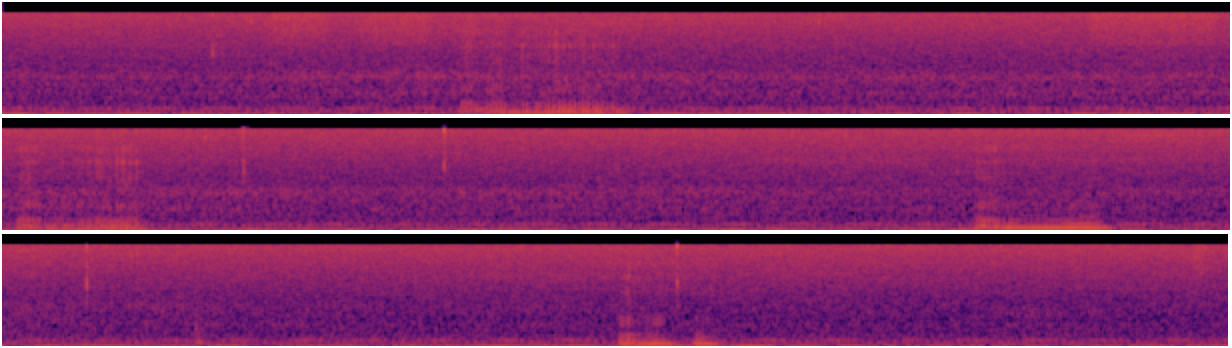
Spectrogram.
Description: The heavy sleeping cat....he snores everyday.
